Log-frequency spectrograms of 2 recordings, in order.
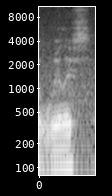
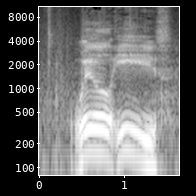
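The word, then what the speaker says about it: Willys: was cool there's a willis willy's don't want to get corrected say willis they'll say no it's pronounced will ease there's a corvette with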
